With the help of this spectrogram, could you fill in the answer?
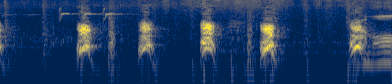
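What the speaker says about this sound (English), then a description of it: "Call off that damn dog before he wolfs down the last of our meat" A dog barks in the medieval game Kingdom Come: Deliverance II, giving about six clear, separate barks at an uneven pace, fairly close and loud over a quiet background, with a faint high tone and a brief whine near the end.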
